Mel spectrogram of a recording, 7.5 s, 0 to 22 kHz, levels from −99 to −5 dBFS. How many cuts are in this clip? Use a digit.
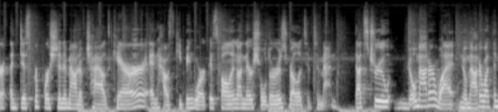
0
